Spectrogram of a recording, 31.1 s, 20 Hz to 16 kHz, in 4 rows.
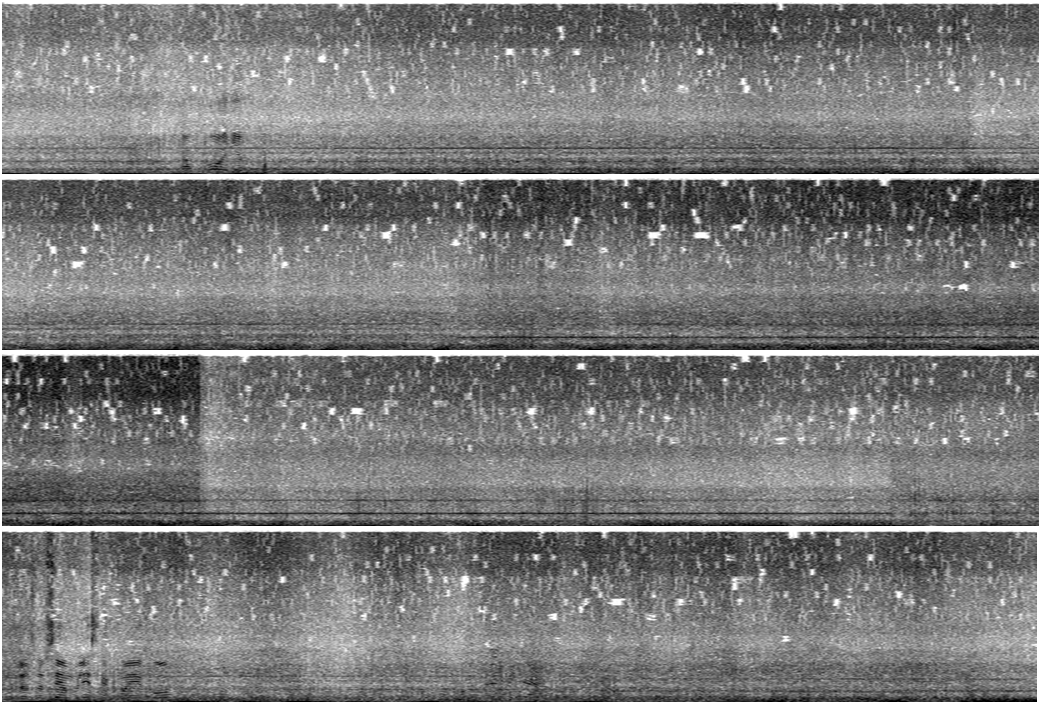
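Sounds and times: motorboat engine running: 0.0s - 31.0s
rush of wind and water: 0.0s - 31.0s
steady whine: 0.0s - 31.0s.

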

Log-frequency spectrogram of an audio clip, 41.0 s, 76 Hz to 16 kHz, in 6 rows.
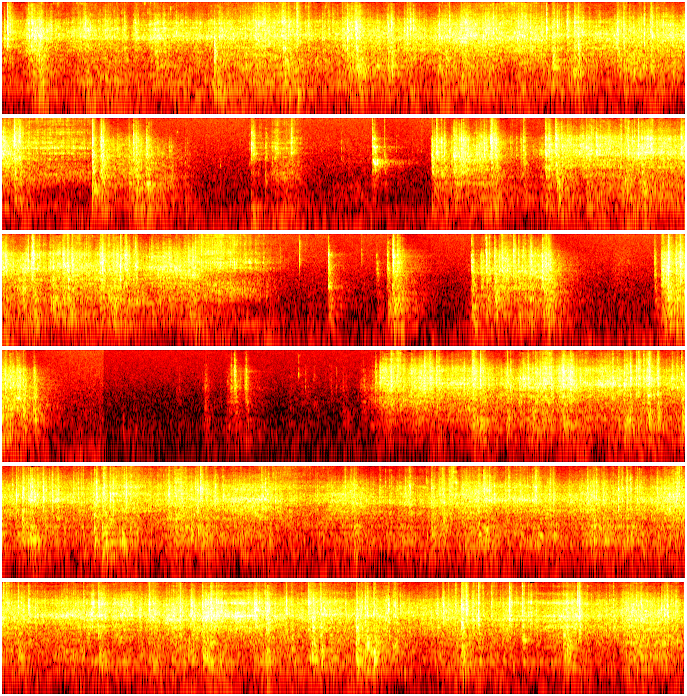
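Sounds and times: toy cars clicking against track: 0.0s - 8.6s, 9.3s - 9.9s, 10.5s - 19.4s, 20.2s - 21.0s, 22.8s - 40.9s
toy cars rattling down plastic ramps: 0.0s - 8.6s, 10.6s - 16.5s, 17.4s - 19.4s, 20.2s - 21.0s, 24.0s - 40.9s.

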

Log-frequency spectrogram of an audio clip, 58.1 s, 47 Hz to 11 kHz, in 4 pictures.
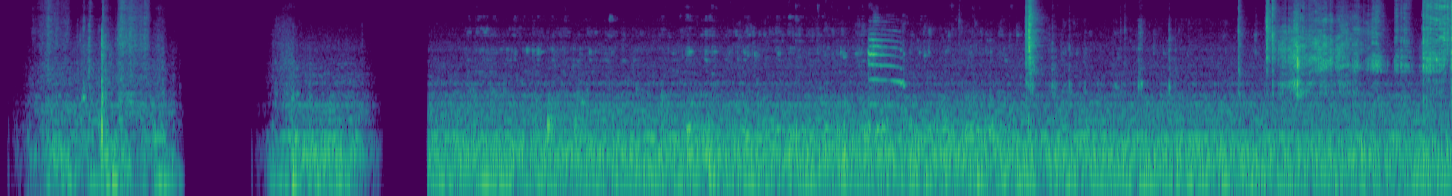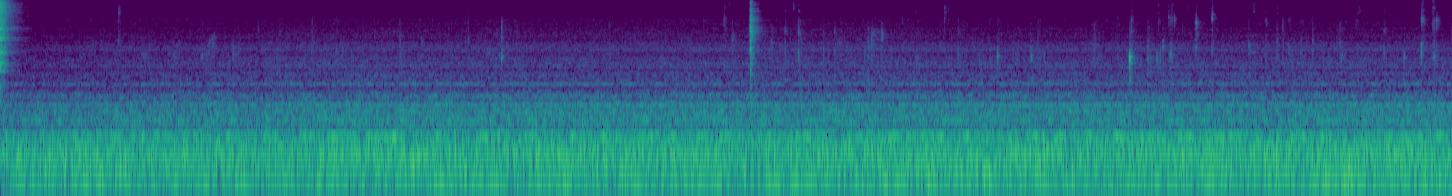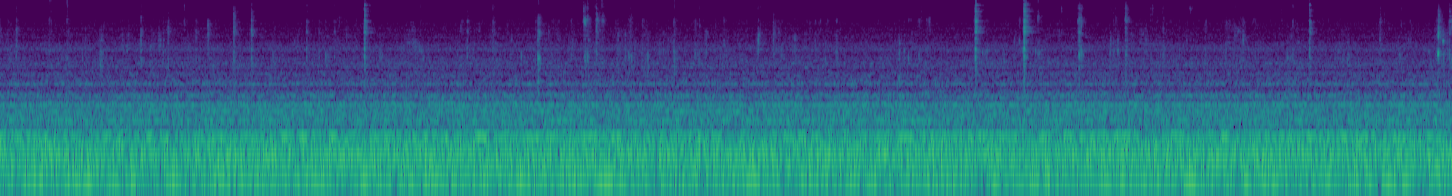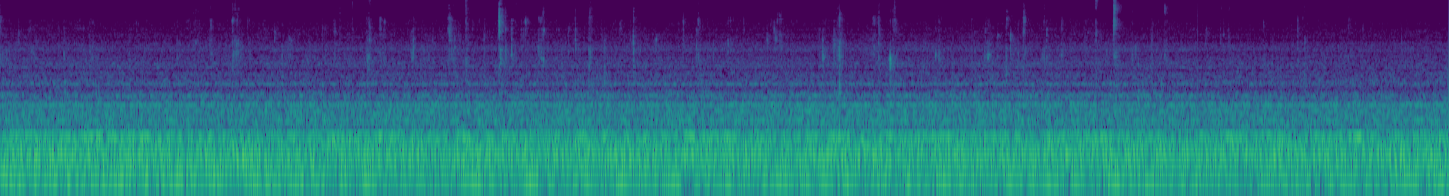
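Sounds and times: steady low hum: 2.8s - 58.0s.

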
